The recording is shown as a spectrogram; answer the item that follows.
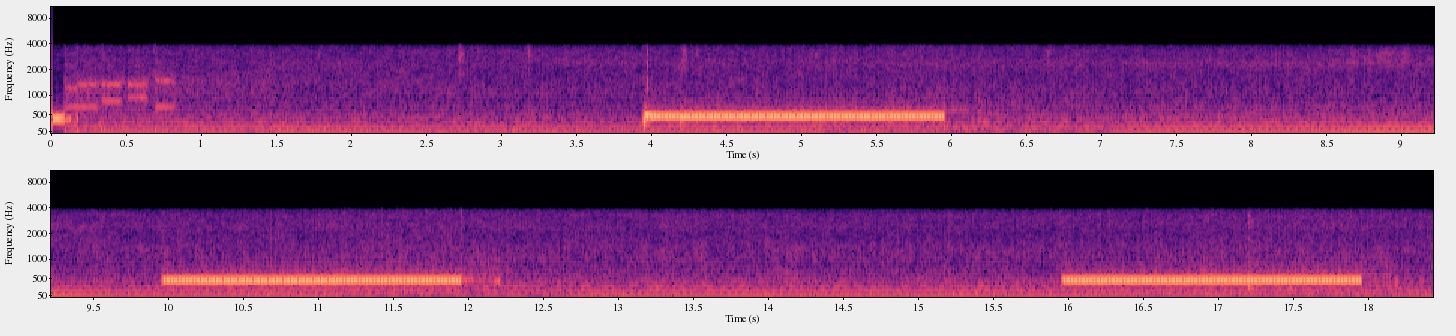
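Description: Telephone line tones sound during a call transfer: three long, steady beeps of about two seconds each, repeating at even intervals over a low, quiet hiss.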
